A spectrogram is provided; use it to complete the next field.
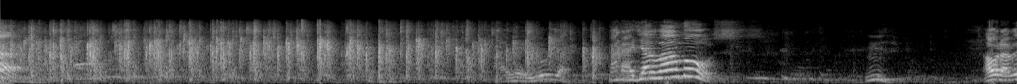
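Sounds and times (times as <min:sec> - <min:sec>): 
audience applauding: 0:00.0 - 0:06.6
speech: 0:06.3 - 0:07.2, 0:09.8 - 0:10.1.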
